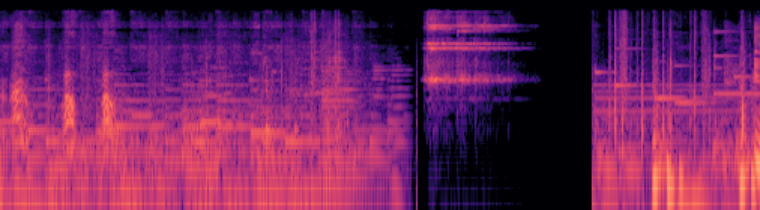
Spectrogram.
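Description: A cartoon character imitates a sheepdog with a few sharp woofs and yips amid tinkling music and talk, followed by a chime, a brief silence and more barking.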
